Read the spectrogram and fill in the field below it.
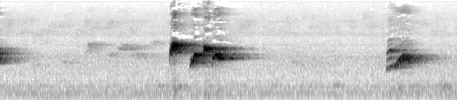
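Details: A red-whiskered bulbul gives soft short chirps, then a loud bubbly double call, and after a three-second pause another sharp swooping note; close and clean with no background noise.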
